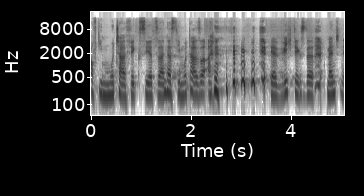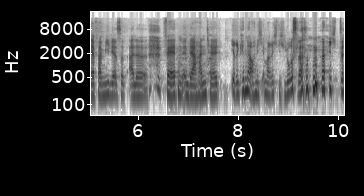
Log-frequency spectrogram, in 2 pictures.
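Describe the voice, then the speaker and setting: A woman talks at a fairly quick pace in a medium pitch. Noticeable background noise sits behind her. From Düsseldorf, Germany. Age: 40s. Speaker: writer. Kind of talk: interview.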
